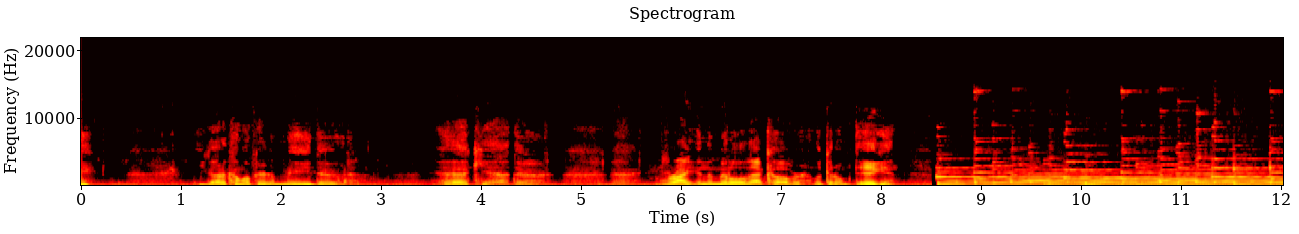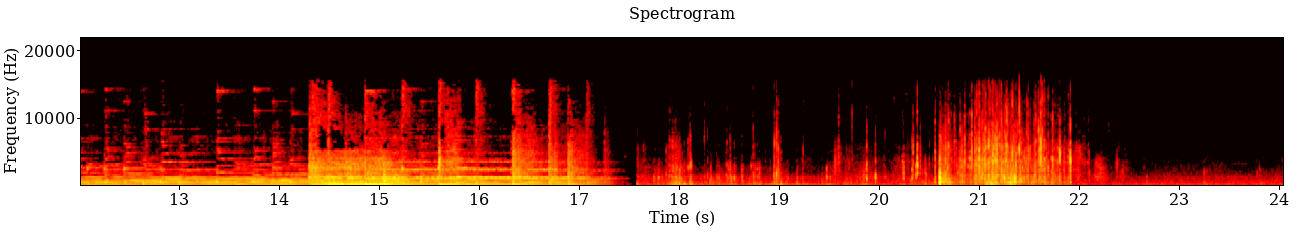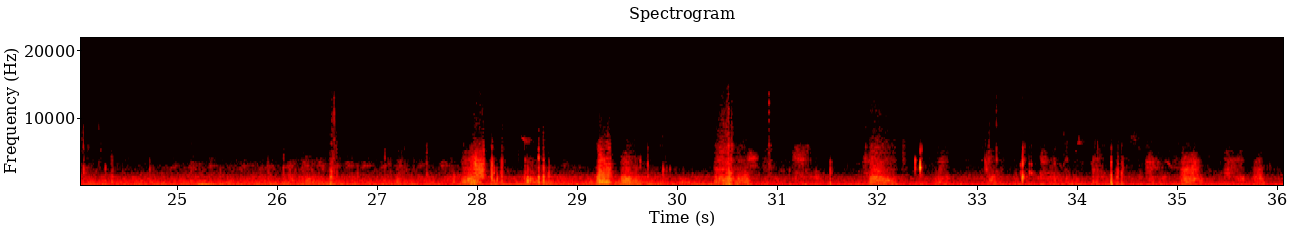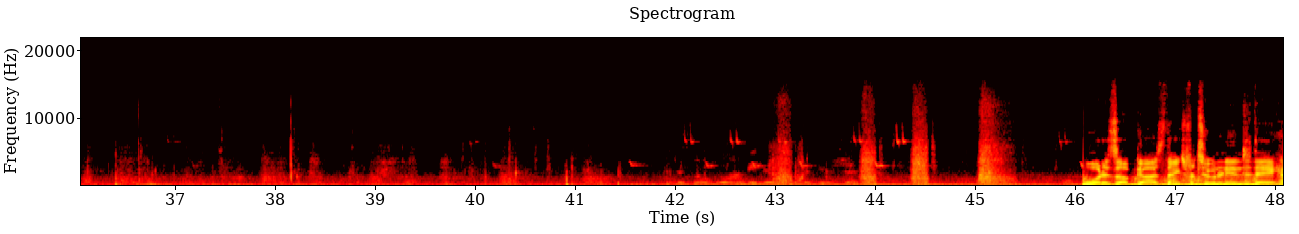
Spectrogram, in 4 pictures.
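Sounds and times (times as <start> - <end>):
rushing burst: 46.2 - 48.0.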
